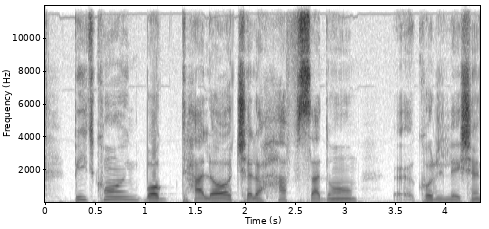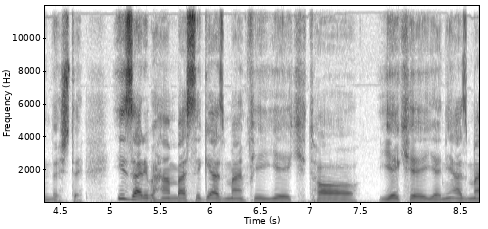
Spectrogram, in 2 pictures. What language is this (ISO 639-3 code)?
fas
